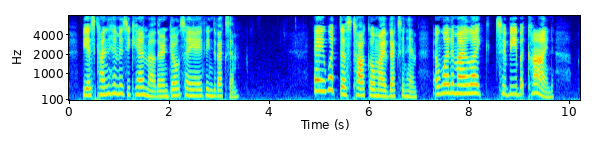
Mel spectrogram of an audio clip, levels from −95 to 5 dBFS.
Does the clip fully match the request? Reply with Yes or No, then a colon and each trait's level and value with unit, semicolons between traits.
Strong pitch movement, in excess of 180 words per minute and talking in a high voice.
Yes: wide, 5.9 semitones; average, 195 wpm; high, 240 Hz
